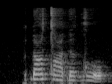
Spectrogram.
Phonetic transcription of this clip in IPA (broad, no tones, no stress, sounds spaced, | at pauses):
ɗ o tˤ a ɗ ɐ ɡ o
